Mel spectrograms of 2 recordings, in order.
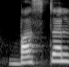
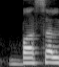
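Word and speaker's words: bustle: T silent है। बस्टल नहीं बसल पढ़ना है।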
